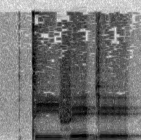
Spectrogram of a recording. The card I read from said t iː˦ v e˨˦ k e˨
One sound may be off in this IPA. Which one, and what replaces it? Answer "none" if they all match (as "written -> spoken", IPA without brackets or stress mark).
k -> ɡ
